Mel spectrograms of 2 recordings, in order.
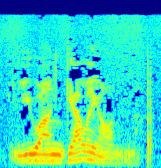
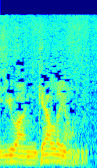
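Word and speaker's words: εὐαγγέλιον: 11 is the noun euangelion you see Evangelical there the two gamas together have the pronunciation of NG so we will pronounce this yelon the genitive is yuelu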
